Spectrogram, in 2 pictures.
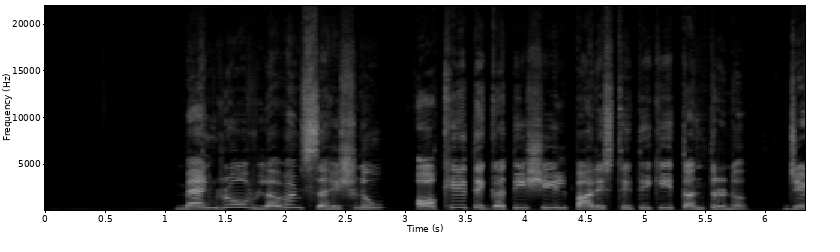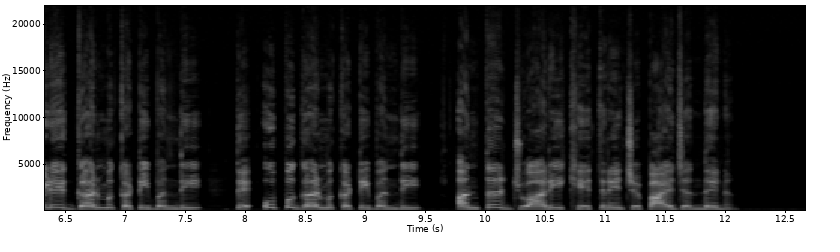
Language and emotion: Dogri, neutral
